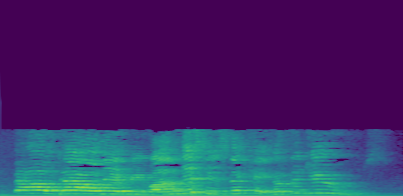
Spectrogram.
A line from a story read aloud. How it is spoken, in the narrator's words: They shouting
